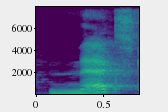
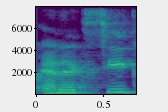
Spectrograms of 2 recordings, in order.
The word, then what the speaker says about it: NXT: Let's talk about what's going on next week. And you just told me that we've all been saying it wrong, Jared. It is not the NXT conference. It's the next conference.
